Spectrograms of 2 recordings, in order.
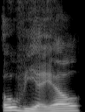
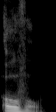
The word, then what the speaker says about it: OVAL: and ARF the first one we have is oval which is pronounced oval now oval is the open vulnerability and assessment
